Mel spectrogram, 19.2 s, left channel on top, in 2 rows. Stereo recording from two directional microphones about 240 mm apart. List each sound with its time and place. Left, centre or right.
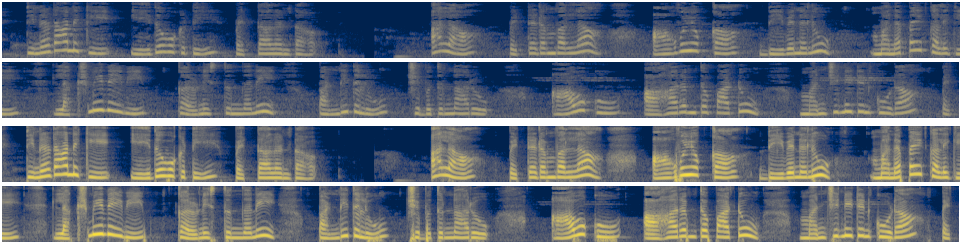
0.2 s a woman's voice: right
4.3 s a woman's voice: right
